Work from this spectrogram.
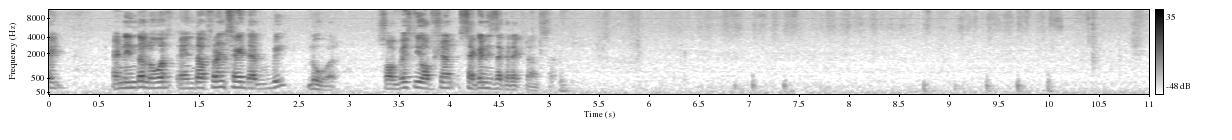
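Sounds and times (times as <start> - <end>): marker pen writing on whiteboard: 6.4 - 11.0.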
